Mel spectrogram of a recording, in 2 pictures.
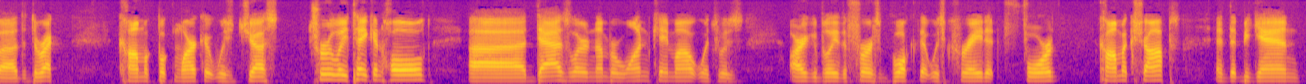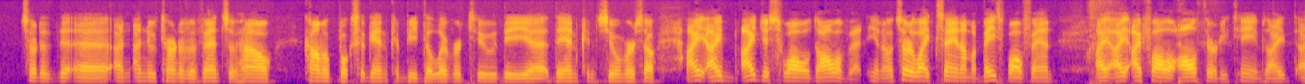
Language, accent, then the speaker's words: English; Calgary, Alberta, Canada; I'm a Canadian kid living in Calgary at the time.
